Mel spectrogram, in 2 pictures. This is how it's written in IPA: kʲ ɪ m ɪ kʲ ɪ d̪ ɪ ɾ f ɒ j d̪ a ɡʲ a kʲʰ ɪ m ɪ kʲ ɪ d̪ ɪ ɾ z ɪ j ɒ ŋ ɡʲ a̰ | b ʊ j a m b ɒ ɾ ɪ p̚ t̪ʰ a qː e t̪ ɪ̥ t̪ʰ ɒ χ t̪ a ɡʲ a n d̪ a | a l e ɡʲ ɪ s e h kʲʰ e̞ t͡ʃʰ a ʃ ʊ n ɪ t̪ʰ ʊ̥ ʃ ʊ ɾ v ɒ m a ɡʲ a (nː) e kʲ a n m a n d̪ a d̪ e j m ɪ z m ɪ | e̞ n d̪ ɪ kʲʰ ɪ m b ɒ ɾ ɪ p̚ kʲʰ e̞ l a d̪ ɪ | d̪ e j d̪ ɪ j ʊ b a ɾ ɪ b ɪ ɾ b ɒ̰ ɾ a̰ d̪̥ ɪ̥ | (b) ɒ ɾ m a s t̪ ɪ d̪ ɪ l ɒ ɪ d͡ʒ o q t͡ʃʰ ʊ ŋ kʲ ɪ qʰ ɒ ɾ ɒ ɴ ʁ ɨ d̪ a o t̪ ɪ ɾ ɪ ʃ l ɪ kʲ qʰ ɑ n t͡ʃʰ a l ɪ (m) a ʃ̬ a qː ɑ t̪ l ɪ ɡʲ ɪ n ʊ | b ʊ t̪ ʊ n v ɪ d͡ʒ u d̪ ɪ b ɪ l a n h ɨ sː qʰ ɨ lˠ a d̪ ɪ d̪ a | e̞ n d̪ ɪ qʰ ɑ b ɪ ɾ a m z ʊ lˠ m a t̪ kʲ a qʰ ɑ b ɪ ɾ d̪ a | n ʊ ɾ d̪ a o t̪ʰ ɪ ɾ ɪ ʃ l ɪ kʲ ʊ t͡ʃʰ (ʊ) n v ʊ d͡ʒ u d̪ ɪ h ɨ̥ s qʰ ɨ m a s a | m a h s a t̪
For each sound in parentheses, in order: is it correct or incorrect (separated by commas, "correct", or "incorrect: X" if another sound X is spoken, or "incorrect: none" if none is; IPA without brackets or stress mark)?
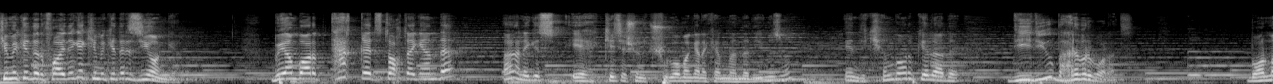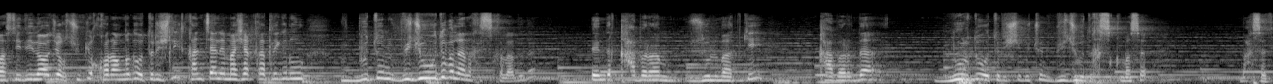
incorrect: n, correct, correct, correct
